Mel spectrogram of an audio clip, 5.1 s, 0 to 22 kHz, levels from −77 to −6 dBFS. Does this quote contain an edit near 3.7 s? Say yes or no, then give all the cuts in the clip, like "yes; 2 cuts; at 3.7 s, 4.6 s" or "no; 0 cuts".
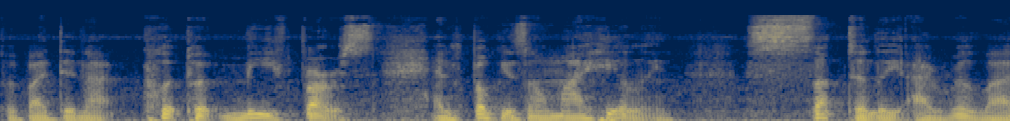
no; 1 cut; at 0.9 s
